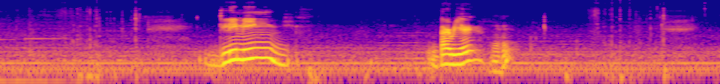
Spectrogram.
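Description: Playing cards slide and flick softly against each other.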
